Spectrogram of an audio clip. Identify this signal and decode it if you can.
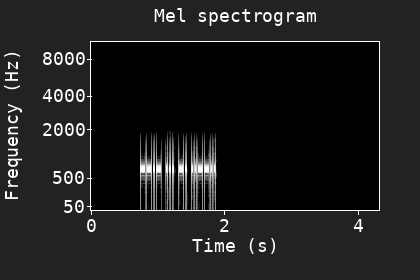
Morse code, heard as a keyed tone, about 50 wpm, 700 Hz. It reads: QSN?
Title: Q-Codes with Spoken Meaning - 50wpm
